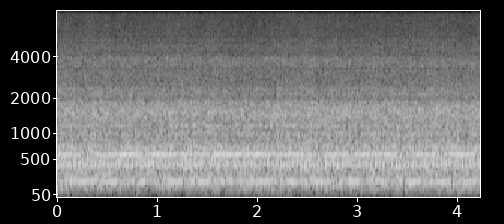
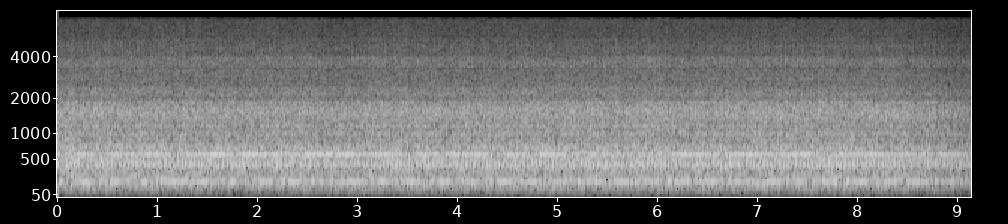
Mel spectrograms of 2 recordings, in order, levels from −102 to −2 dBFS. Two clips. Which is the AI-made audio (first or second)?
first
